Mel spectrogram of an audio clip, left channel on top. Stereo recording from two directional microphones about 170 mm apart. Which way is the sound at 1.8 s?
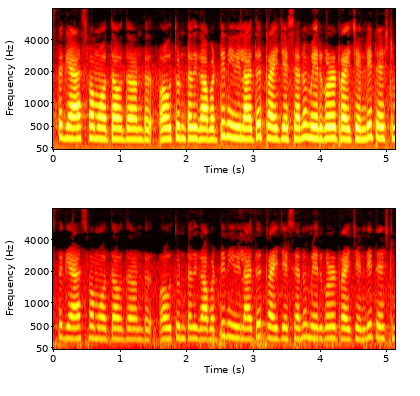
25° left (ahead or behind).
